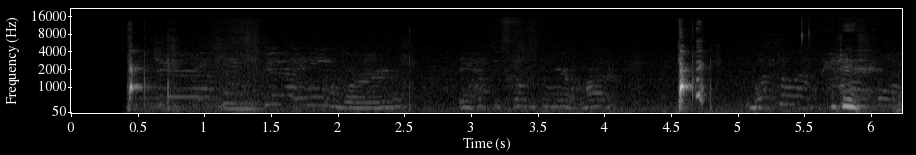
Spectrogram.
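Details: 11-day-old newborn with two abrupt, sharp hiccup clicks several seconds apart, soft newborn grunts and quiet talk in the room: hiccups.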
